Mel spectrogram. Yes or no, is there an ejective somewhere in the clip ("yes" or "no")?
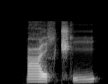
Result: yes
